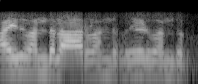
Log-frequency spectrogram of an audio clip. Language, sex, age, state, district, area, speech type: Telugu, female, 30-45, Telangana, Mancherial, rural, conversation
